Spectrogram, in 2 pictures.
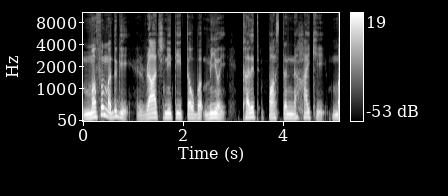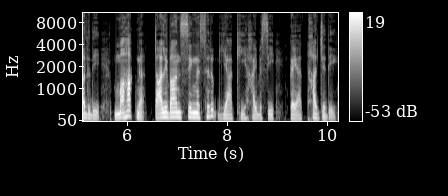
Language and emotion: Manipuri, neutral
